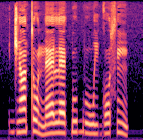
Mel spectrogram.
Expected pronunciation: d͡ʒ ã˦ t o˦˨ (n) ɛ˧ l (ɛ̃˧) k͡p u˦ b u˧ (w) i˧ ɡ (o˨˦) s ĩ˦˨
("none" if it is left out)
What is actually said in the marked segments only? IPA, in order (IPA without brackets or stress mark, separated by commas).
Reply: n, ɛ˧, w, o˦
